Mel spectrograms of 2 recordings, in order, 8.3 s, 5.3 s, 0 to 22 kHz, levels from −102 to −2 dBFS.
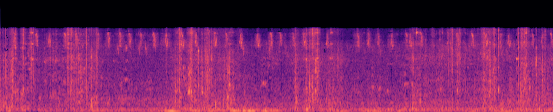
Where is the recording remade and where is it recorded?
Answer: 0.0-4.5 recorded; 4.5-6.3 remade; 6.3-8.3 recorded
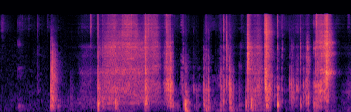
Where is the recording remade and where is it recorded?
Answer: 0.0-1.0 recorded; 1.0-2.6 remade; 2.6-3.5 recorded; 3.5-4.0 remade; 4.0-4.4 recorded; 4.4-5.3 remade

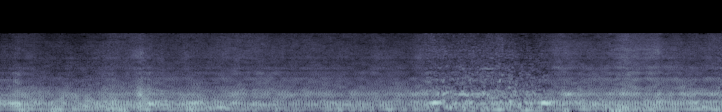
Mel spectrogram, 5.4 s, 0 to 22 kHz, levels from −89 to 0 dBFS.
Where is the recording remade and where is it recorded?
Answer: 0.0-3.2 remade; 3.2-4.1 recorded; 4.1-5.4 remade

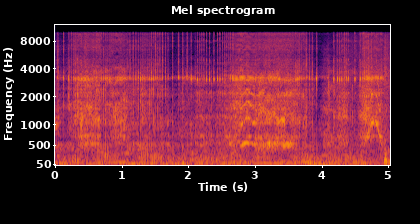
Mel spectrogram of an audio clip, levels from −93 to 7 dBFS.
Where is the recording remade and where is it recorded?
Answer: 0.0-2.1 remade; 2.1-3.0 recorded; 3.0-4.1 remade; 4.1-5.0 recorded

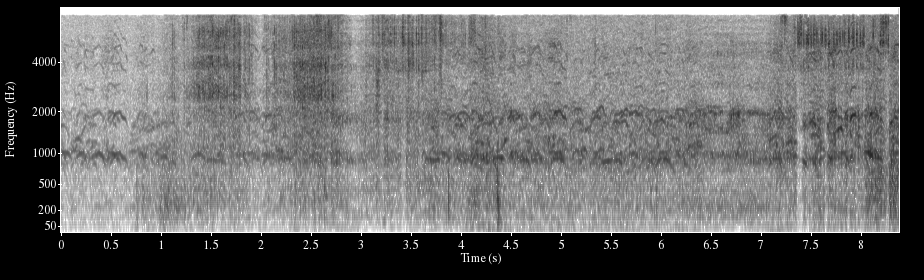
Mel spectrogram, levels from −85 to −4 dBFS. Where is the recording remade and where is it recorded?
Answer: 0.0-2.8 recorded; 2.8-3.7 remade; 3.7-6.4 recorded; 6.4-7.1 remade; 7.1-8.4 recorded

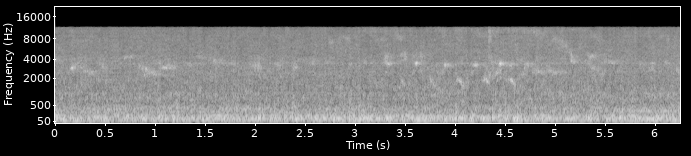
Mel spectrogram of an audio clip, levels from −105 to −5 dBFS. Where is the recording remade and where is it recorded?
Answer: 0.0-6.3 remade

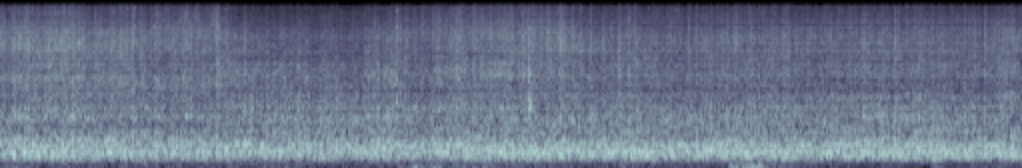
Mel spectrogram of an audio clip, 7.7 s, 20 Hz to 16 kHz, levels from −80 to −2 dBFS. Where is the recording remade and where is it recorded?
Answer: 0.0-5.3 remade; 5.3-7.7 recorded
